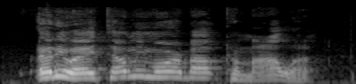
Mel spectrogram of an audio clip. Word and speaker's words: Kamala: Tomato. Tomato. It's not It's literally It's literally You purposefully miss It's purposefully mispronouncing your name. That's just how I say it. That's how I identify. I identify as saying Camala and not Camela.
